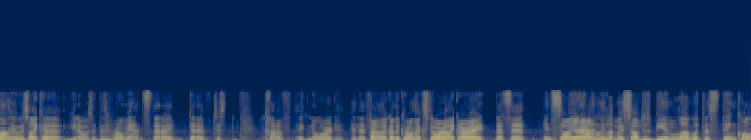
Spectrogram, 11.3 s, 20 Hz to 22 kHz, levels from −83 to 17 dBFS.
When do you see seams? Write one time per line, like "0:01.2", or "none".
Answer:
0:08.1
